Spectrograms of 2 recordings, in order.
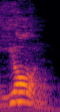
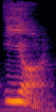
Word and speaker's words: Ion: It's Yon, not Eon.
